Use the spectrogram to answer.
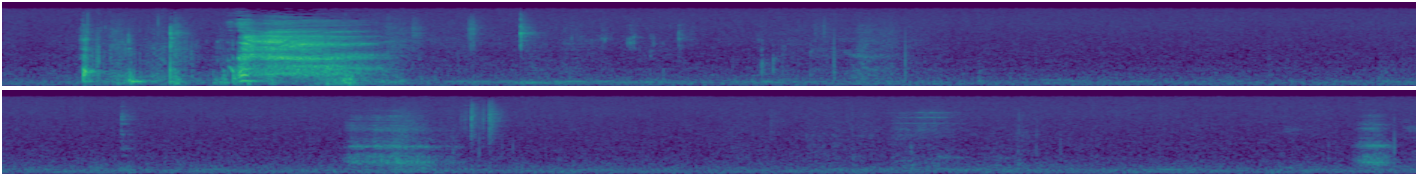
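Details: Someone with a really tickly nose takes a few quick catching breaths that build into a forceful sneeze, then quiet sniffing and a smaller sneeze-like burst: sneezing.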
